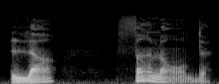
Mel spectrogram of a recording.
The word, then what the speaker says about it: Finlande: La Finlande. I-N here, nasal, un. A-N, nasal, en. And then D, final E, not pronounced. La Finlande.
